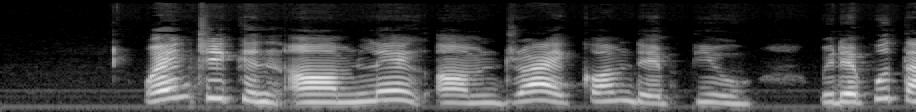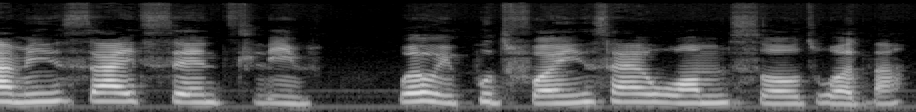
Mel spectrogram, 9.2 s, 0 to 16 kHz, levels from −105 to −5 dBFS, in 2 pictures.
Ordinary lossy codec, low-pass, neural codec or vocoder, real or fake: MP3, 96 kbps; 14.4 kHz; none; real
